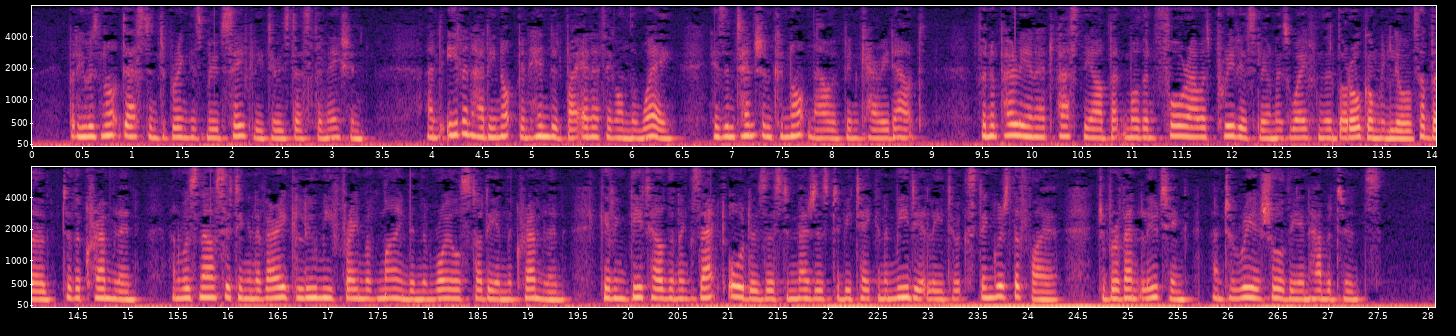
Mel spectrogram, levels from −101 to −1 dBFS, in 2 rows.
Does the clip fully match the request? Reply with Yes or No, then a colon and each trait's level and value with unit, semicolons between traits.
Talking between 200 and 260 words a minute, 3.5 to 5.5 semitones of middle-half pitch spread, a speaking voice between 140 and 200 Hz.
No: fast, 205 wpm; narrow, 2.6 semitones; high, 190 Hz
